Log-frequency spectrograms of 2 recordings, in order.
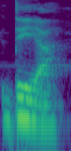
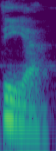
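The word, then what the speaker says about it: día: We don't, dia means day. We don't say dia, we say dia. I'm exaggerating the movement, of course. We don't say dia, dia.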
